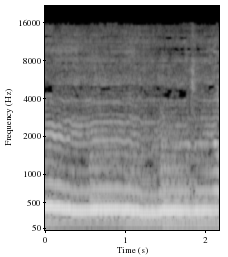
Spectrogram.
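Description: Acoustic pop cover song: a singer holds long, wordless notes that dip slightly in pitch about half a second in, over soft sustained accompaniment chords that change about one and a half seconds in.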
